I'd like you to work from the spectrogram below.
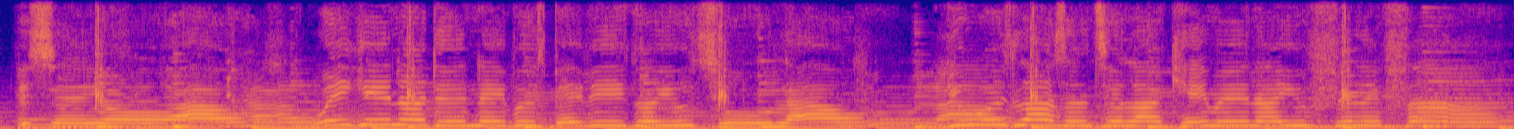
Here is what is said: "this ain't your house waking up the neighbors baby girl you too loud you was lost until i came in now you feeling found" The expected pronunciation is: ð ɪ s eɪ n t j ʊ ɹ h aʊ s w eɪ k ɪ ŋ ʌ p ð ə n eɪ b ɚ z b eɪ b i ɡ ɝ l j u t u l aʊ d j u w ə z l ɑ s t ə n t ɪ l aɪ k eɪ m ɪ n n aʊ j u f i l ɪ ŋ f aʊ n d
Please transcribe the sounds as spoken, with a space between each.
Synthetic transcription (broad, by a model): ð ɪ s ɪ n j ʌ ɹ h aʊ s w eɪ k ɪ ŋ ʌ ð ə n eɪ b ɚ z b eɪ b i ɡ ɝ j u t u l aʊ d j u w ə z l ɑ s ə n t ɪ l aɪ k eɪ m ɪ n n aʊ j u f i l ɪ ŋ f aʊ n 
